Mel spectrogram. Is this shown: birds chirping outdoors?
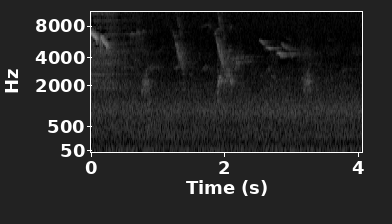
yes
